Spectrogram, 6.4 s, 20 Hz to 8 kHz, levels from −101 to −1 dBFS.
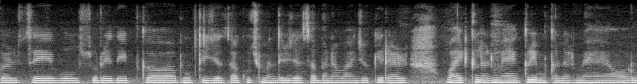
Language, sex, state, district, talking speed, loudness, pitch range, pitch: Hindi, female, Punjab, Pathankot, 225 wpm, -16 LUFS, 190-195 Hz, 190 Hz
